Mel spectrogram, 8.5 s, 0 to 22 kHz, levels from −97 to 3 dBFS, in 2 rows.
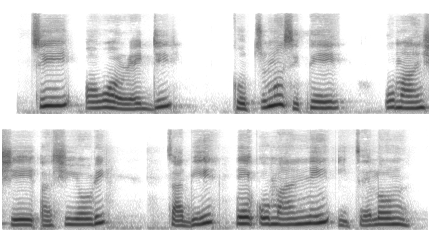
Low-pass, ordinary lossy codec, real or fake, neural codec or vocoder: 14.4 kHz; MP3, 96 kbps; fake; codec, 32 kHz, 1.9 kbps, SNAC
